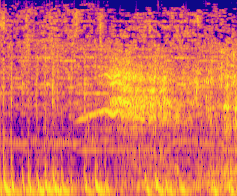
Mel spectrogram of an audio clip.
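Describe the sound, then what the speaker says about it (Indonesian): Horse hooves in a steady galloping rhythm as the mount carries two riders toward a clifftop beside a river, close and loud, with a horse whinny rising partway through. "derap kaki kuda yang dinaiki Jaka Badak dan Dewi Astini menuju puncak tebing di pinggir Kali Dempet"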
